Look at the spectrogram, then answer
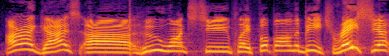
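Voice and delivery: rally the kids away with fake cheer; fake cheerful shout. Faking cheer to lure kids out.

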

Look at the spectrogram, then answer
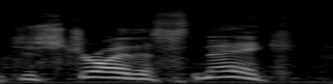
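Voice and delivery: usual speaking voice

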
